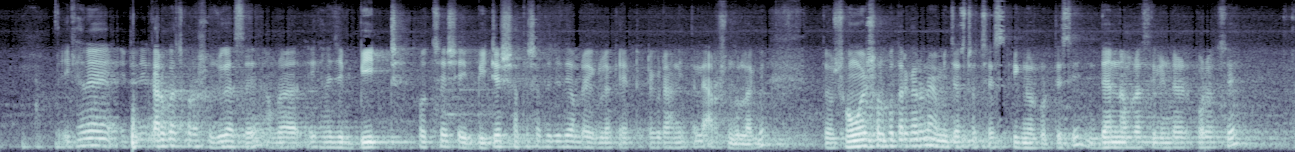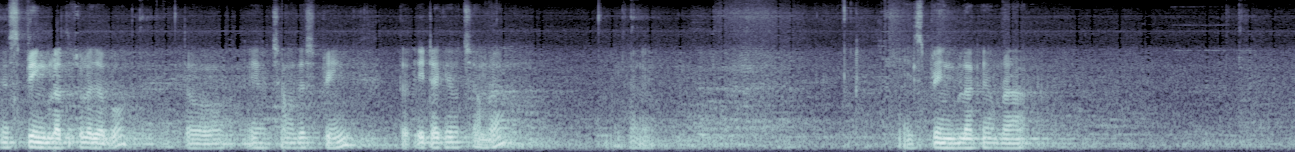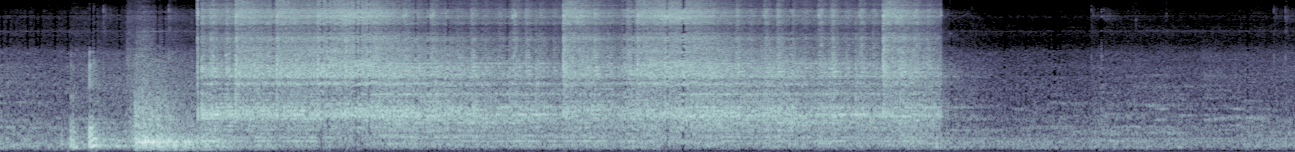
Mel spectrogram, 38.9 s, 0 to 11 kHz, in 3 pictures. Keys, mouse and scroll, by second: 11.2-12.7 scroll up 5, 12.7 click, 14.2 shift+click, 14.7-16.4 scroll down 5, 19.0 click, 19.9 click, 20.6 g, 26.8 click, 27.7 space, 35.1 space, 36.7 click, 37.5 g.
